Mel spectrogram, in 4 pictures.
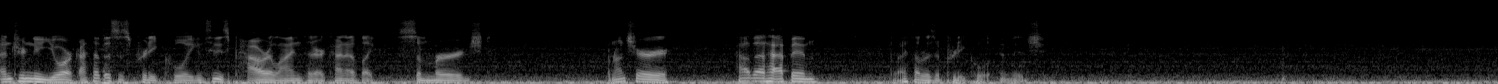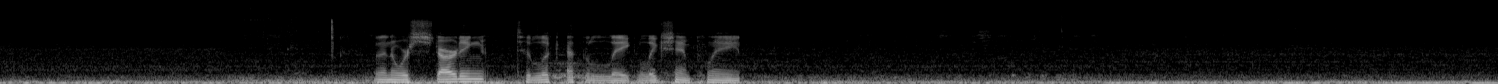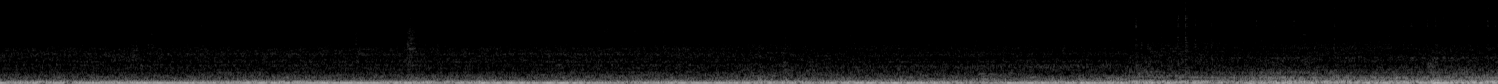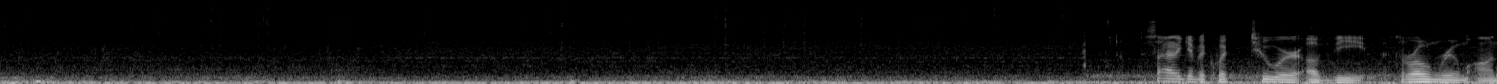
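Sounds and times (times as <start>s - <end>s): train rumble from inside car: 0.0s - 59.9s.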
